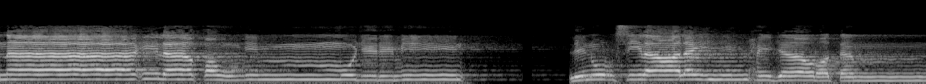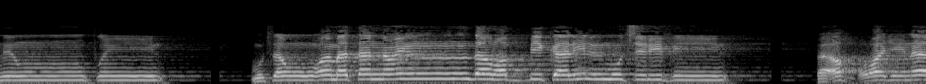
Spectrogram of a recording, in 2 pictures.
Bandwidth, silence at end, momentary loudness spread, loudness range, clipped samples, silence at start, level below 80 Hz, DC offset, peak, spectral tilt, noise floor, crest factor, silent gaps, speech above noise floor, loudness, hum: 6.6 kHz; 0 s; 13 LU; 7 LU; under 0.1%; 0 s; -48 dBFS; under 0.1%; -2 dBFS; -5 dB/octave; -47 dBFS; 18 dB; 5.24-5.28 s, 17.00-17.04 s; 28 dB; -18 LUFS; none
